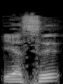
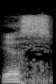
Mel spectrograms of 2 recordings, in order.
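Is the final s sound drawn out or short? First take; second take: short; drawn out. First: The final s sound is cut short. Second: The final s sound is drawn out slightly. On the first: The speaker calls it wrong. "യസ് എന്ന് പറയരുത്" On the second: The speaker calls it right. "അല്പം നീളണം"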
